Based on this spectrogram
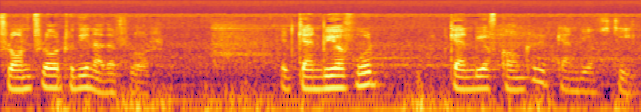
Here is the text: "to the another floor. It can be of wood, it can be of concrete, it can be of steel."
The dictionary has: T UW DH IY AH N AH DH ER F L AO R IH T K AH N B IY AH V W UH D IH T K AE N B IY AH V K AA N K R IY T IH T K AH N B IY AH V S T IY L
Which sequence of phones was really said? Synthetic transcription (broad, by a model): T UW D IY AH N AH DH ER F L AO R IH T K AH N B IY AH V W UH D IH T K AE N B IY AH V K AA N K IY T IH T K AH N B IY AH V S T IY L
